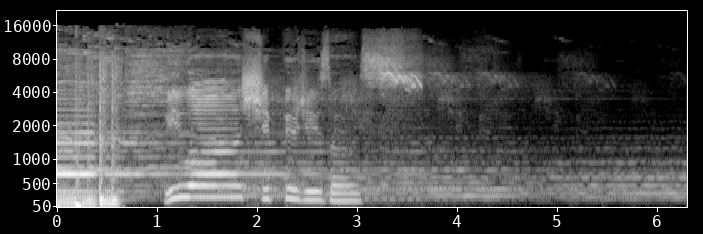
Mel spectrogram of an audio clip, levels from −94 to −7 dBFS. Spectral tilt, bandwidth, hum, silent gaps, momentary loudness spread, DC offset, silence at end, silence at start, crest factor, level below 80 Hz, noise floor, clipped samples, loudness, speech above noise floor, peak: -4.5 dB/octave; 16 kHz; none; none; 25 LU; under 0.1%; 0 s; 0 s; 20 dB; -28 dBFS; -45 dBFS; under 0.1%; -18 LUFS; 22 dB; 0 dBFS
